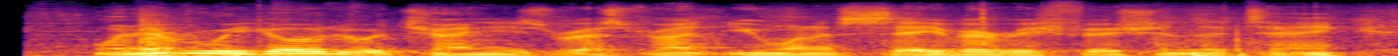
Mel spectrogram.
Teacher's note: now we have a much longer thought group many words but no break so all one thought group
